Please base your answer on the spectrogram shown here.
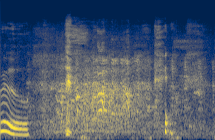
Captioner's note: laughter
